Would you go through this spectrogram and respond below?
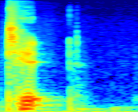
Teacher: glottal stop when you drop the t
